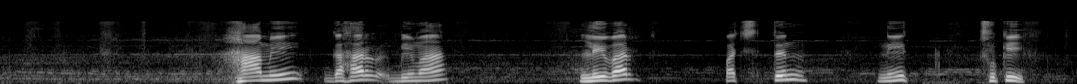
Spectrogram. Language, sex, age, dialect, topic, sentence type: Magahi, male, 18-24, Northeastern/Surjapuri, banking, statement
